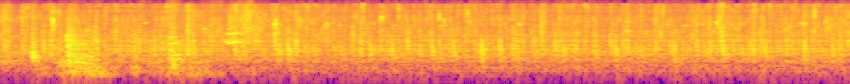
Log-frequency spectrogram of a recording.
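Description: Jollof rice sauce simmers in oil on low heat with a steady soft bubbling and sizzling crackle, a few louder pops and stirring clinks early on, continuous and close.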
